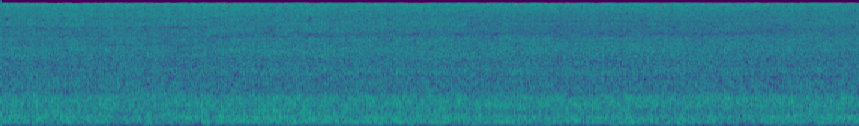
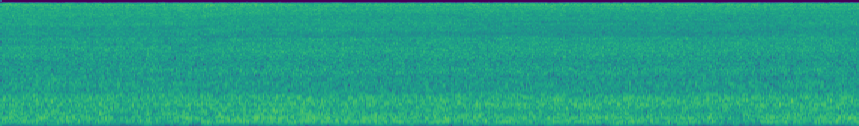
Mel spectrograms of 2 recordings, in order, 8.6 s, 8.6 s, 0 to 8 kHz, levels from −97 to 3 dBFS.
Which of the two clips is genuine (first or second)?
second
